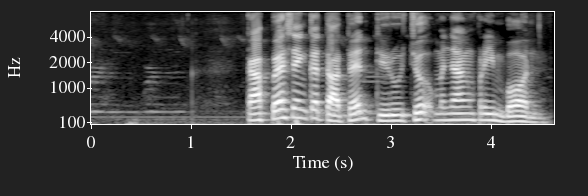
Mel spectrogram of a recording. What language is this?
Javanese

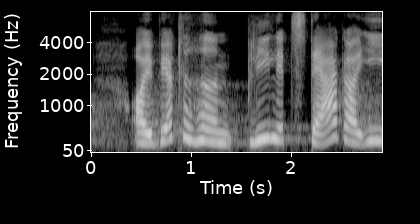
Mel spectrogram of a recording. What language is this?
Danish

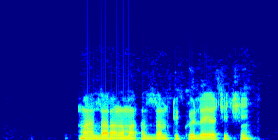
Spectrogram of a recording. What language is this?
Mada (Cameroon)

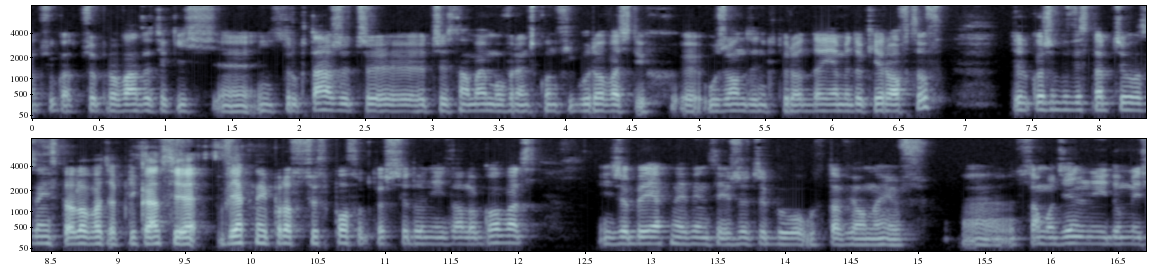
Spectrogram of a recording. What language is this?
Polish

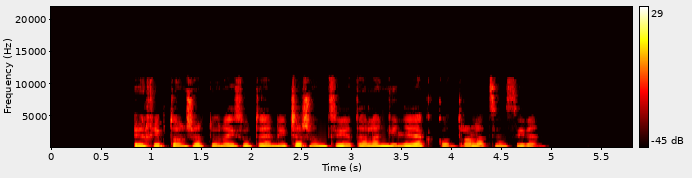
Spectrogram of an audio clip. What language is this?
Basque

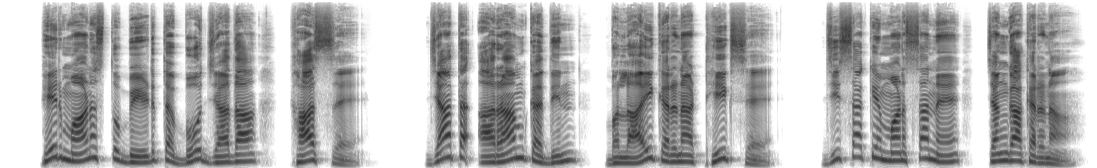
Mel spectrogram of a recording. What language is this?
Haryanvi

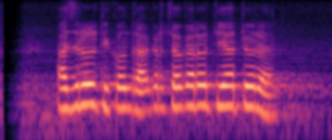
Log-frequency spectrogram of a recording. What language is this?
Javanese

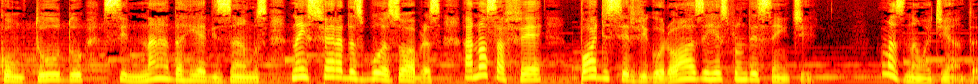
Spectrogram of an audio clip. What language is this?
Portuguese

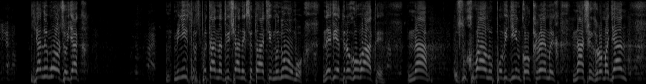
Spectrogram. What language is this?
Ukrainian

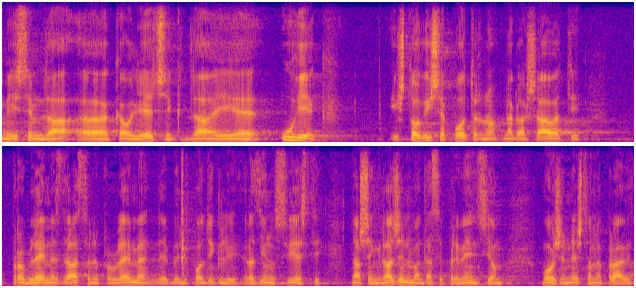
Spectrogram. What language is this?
Croatian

